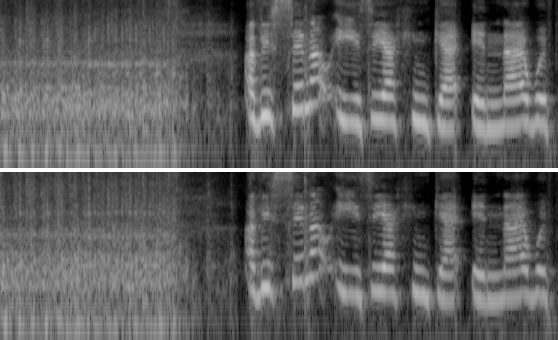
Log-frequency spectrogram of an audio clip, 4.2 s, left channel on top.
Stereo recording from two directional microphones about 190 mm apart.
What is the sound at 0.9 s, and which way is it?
Sewing machine, centre (ahead or behind).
